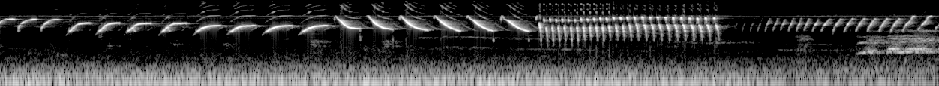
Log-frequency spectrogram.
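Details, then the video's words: Canary song used as a training sound for silent or muted birds: rapid tours of sharply falling whistled notes, then a faster high series, a dense buzzy trill and a softer scratchy ending, about three notes per second. "Powerful Canary Sound to Fix Silent or Muted Birds"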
